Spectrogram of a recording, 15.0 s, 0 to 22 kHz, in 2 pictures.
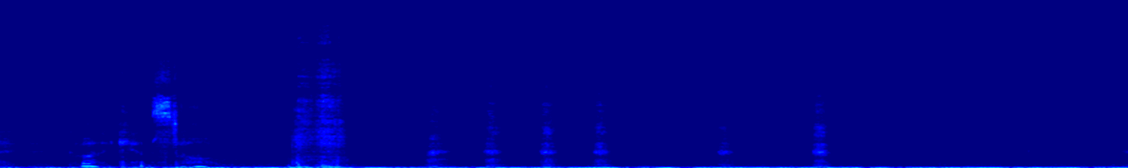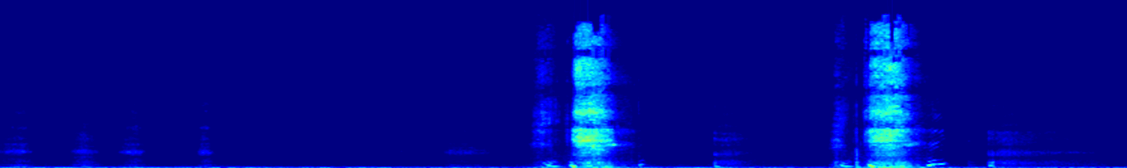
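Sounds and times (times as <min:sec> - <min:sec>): person sneezing: 0:11.1 - 0:11.8, 0:13.1 - 0:13.8
person's short sharp breaths: 0:11.1 - 0:11.8, 0:13.1 - 0:14.3.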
